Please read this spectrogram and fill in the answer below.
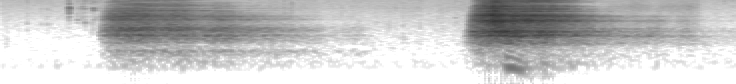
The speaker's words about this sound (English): He's very sleepy and he's yawning.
